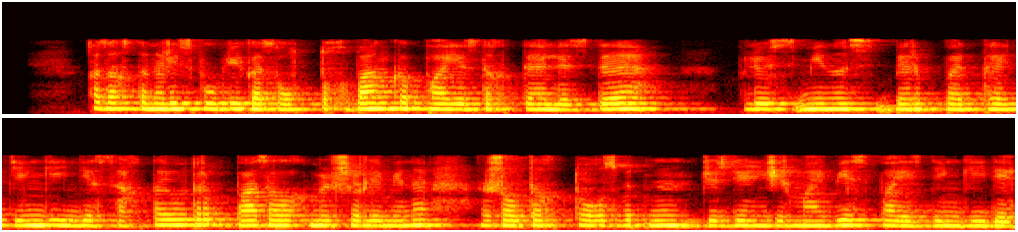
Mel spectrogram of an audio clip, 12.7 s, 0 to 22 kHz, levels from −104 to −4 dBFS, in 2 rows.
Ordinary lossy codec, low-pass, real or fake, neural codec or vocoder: AAC, 48 kbps; 5.4 kHz; real; none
